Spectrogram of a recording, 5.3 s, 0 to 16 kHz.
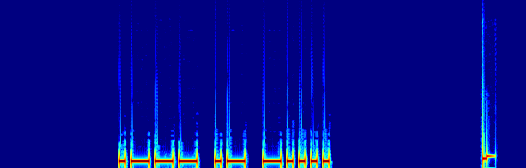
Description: Morse code, heard as a keyed tone, about 20 wpm, 700 Hz. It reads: JA6
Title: Callsign Prefixes for Top 25 DXCC - 20wpm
